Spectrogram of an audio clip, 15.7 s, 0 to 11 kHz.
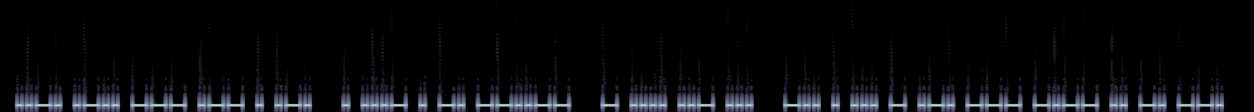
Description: Morse code, heard as a keyed tone, about 20 wpm, 700 Hz. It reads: FLOWER EVEN, THUS DESTROYING
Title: A Sound Of Thunder 20wpm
